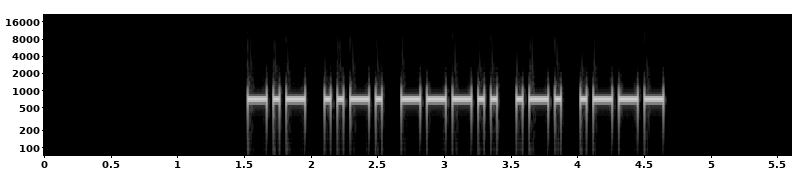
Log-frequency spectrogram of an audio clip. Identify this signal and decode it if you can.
Morse code, heard as a keyed tone, about 25 wpm, 700 Hz. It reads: KF8RJ
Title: USA Call Signs - 5 Characters - Repeated 3x - 25wpm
